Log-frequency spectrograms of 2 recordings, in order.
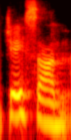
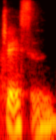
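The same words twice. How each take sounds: First: "json" with a full, open "on" ending; preferred pronunciation json. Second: "Jason" with a weak second syllable; rejected pronunciation Jason. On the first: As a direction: say "json" as JAY-sawn. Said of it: "I really hope it's pronounced json". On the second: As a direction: say "Jason" like the first name. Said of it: "I'm pretty sure it's not Jason". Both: Shown as a demonstration.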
